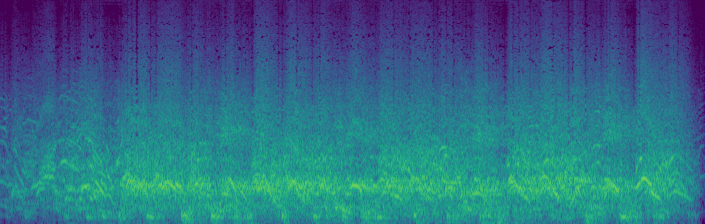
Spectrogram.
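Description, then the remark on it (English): A large crowd chants "Ho Ho Ho Chi Minh" in unison, many voices shouting the repeated rhythmic slogan at a steady, loud level throughout, at a protest march against the Vietnam War. “This chant, Ho Ho Ho Chi Minh, was often heard in protest marches against the Vietnam War here and overseas as a way of showing respect and support for the veteran leader of the Vietnamese independence struggle.”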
